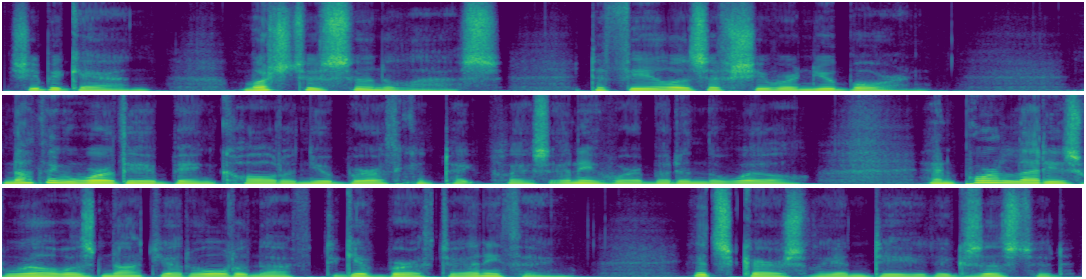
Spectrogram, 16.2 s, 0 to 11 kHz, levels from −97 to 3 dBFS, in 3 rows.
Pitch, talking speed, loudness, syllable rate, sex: 135 Hz, 175 wpm, -19 LUFS, 5.0 syllables/s, male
